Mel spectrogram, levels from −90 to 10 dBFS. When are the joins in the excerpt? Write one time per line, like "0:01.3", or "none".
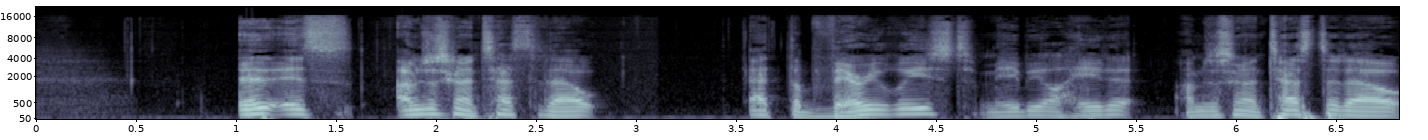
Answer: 0:05.6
